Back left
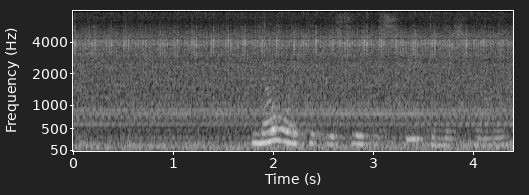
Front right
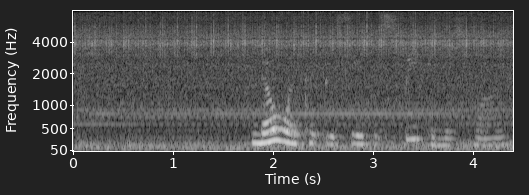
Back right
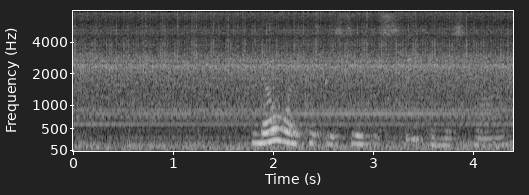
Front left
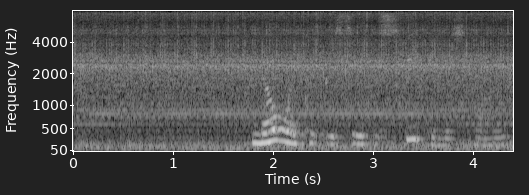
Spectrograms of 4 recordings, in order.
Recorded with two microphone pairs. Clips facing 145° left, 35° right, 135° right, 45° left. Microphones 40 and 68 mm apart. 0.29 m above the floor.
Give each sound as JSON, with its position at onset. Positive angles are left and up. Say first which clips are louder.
{"t": 1.8, "sound": "a woman speaking", "louder": "front right 2 dB, back right 1 dB", "azimuth_deg": -70, "distance_m": 1.3}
